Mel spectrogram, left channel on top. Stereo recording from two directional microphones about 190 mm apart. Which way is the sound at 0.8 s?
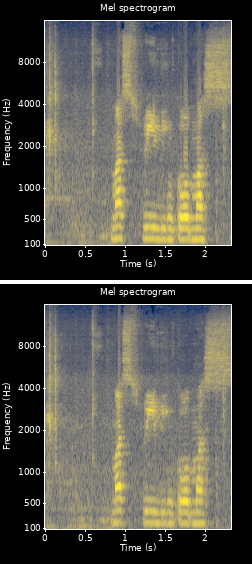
45° left (ahead or behind).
